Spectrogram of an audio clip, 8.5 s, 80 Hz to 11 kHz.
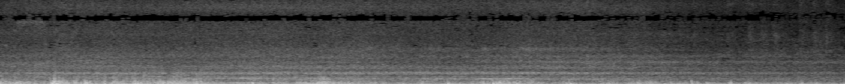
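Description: E209-series electric commuter train running past the platform: a low rumble with rapid knocks and clatter from the wheels, growing quieter toward the end.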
